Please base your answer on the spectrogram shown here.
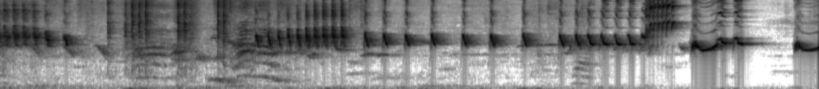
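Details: Busy White-rumped shama song played to stimulate lazy, low-spirited shamas, mixing rapid rattles and chatter with a run of repeated short whistled notes, then a looping whistle and high squeaks.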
